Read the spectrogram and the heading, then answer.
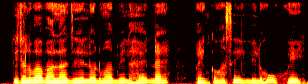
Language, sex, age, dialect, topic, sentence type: Magahi, female, 18-24, Central/Standard, banking, question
